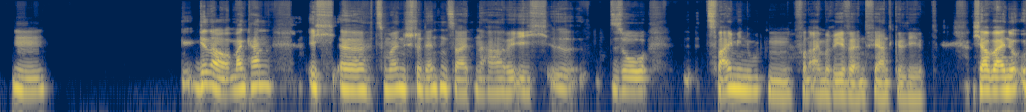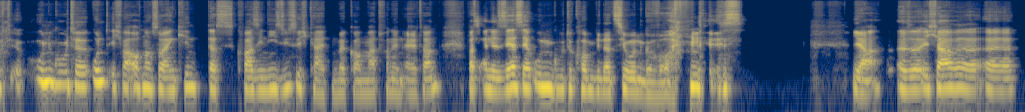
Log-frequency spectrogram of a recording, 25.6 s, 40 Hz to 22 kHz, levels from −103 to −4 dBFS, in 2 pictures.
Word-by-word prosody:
Mhm. 145 -1 -4 1.7
G 195 +1 -10
Genau, 160 -8 +3
man 150 +3 +1
kann 180 +1 -2 0.4
ich, 165 -2 0
äh, 150 -1 +2
zu - - -3
meinen 150 +1 0
Studentenzeiten 145 -4 -3
habe 130 0 -7
ich, 130 -1 -2
äh, 150 -3 -10 0.5
so 135 -2 -2 0.7
2 155 - +4
Minuten 140 -7 -3
von - - -8
einem 115 0 -4
Rewe 115 -1 +1
entfernt 105 0 -3
gelebt. 95 -1 -10 0.4
Ich - - +1
habe 145 0 +8
eine 145 +1 +6
un - - -4 0.4
ungute 195 -6 +4
und 220 -1 +4
ich 165 +1 -7
war 165 - 0
auch 165 - 0
noch 160 -2 +1
so 155 0 -2
ein 140 0 -1
Kind, 170 -1 -4
das 140 -2 -2
quasi 140 -1 -3
nie 150 +2 -3
Süßigkeiten 145 -7 -6
bekommen 120 0 -9
hat 120 0 -9
von 130 - -15
den 115 -1 -10
Eltern, 130 +7 -5 0.3
was 130 - -2
eine 140 -3 0
sehr, 150 +6 +7
sehr 160 -2 +4
ungute 155 -4 +2
Kombination 135 -3 -1
geworden 115 +10 +1
ist. 150 -1 +3 1.4
Ja, - - +2 0.2
also, 145 +1 +1
ich 150 +1 +1
habe, 155 -2 +3
äh 135 -2 -1
145 Hz, 130 wpm, -23 LUFS, 130-160 Hz, 1.7 s, habe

